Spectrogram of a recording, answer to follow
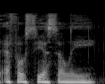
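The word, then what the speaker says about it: forecastle: With the crews living quarters, the folil, pronounced by sailors as FOCSLE, crammed into the bow, the narrowest, most cramped, and most violently pitching part of the entire vessel.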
